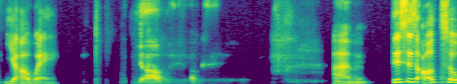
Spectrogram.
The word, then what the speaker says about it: Yahweh: can tell you that the way that this name is pronounced in the richard elliott freeman book and by most scholars for your understanding of what j refers to only is yahweh okay um this is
